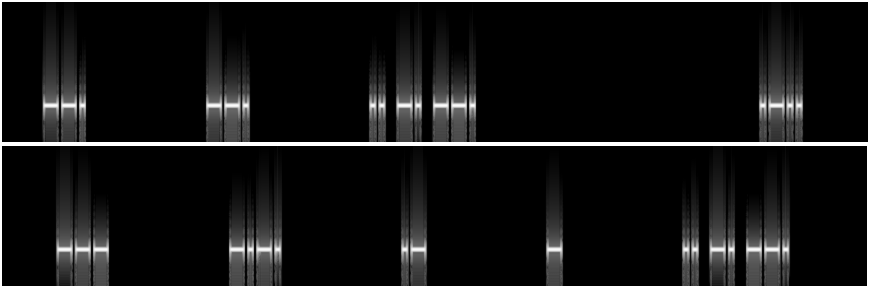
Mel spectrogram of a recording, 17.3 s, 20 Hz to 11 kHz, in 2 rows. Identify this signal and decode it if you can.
Morse code, heard as a keyed tone, about 27 wpm, spaced as for 9 wpm, 800 Hz. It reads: GGING LOCATING
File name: Special INGs / Special INGs-mp3s / VerySlowToFaster Ing @25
